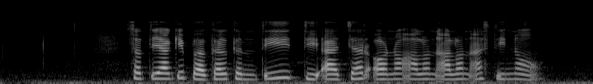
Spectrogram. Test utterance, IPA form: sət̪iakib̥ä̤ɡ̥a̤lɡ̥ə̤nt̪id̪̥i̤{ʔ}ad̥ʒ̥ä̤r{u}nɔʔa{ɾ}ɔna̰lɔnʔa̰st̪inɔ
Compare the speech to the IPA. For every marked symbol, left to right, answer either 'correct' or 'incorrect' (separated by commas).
correct, incorrect, incorrect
